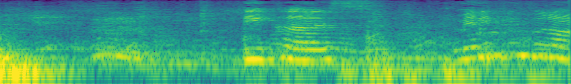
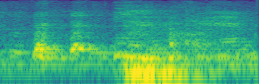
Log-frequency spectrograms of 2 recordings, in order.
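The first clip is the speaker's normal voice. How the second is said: breathy burst of laughter; real giggling laugh; 4 semitones higher, 3 dB quieter than usual. Real, not acted. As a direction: break into a laugh mid-answer. Contestant laughs mid-answer.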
